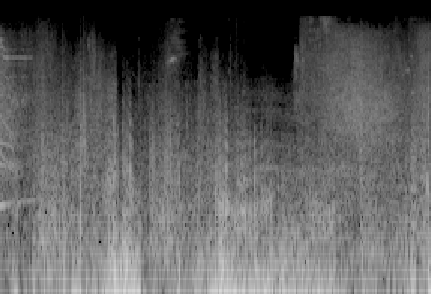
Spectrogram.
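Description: Deep booming explosions rumble.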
